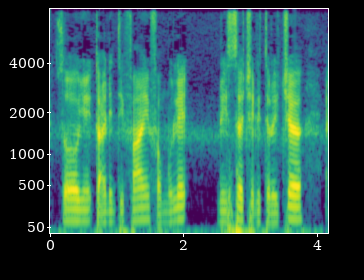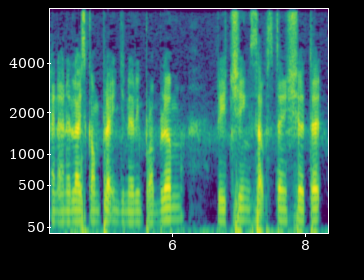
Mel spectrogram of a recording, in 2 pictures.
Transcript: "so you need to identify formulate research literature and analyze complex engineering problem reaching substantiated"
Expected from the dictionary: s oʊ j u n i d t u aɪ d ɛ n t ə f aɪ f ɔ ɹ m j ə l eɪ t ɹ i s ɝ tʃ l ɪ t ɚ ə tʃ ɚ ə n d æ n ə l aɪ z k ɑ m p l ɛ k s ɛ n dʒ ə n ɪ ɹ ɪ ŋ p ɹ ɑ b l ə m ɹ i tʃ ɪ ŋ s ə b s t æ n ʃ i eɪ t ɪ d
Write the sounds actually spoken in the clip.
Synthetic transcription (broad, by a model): s oʊ j u n i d t u aɪ d ɛ n t ə f aɪ f ɔ m j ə l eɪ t ɹ i s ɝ tʃ l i t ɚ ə tʃ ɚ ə n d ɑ n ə l aɪ s k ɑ m p l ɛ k ɛ n dʒ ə n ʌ ɹ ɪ ŋ p ɹ ɑ b l ə m ɹ i tʃ ɪ ŋ s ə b s t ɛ n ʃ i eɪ t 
